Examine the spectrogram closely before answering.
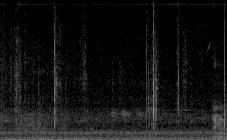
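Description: Paper pieces are pressed and tapped down on card.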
